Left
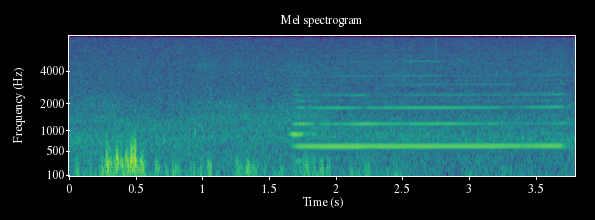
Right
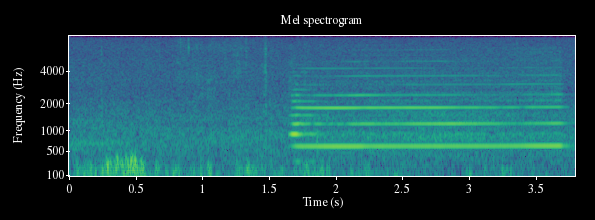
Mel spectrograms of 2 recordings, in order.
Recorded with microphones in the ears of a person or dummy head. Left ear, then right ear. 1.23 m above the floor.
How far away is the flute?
About 1.1 m.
